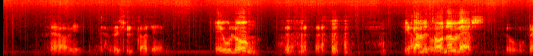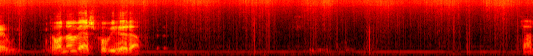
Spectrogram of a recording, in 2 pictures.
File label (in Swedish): dialekter; Folkminnen; Svenska sagor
